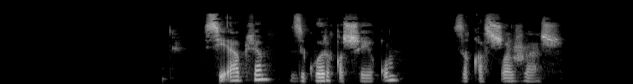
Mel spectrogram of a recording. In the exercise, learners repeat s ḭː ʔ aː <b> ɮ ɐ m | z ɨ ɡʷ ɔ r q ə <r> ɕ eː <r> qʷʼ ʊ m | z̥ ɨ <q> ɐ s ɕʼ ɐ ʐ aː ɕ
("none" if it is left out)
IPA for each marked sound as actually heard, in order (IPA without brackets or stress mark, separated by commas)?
b, none, none, q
